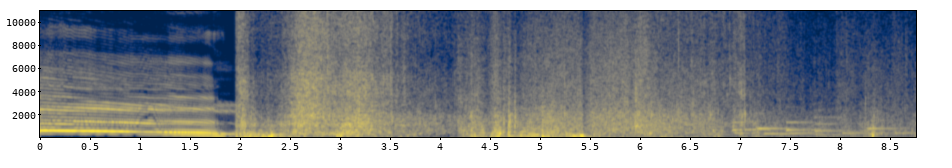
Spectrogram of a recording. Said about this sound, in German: Wir sehen uns im Ebertbad und äh, ich glaube, es ist Zeit für eine Arschbombe. Es ist sowas von Zeit. Okay, dann oh, und Arschbombe!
